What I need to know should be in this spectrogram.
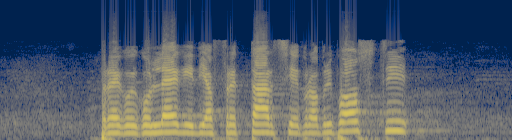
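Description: A woman speaks briefly into a microphone, amplified in a large hall.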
